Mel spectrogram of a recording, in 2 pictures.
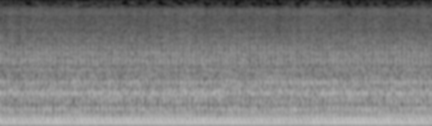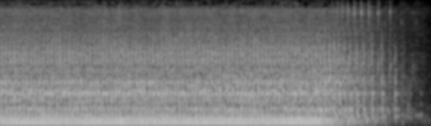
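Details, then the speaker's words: MTD lawnmower single-cylinder engine after sump gasket replacement fixed a large oil leak; coarse knocking chug about four beats a second before shutting down, sounds rough, cause unclear: rough running. "The engine sounds like it's not that great, but at least the oil has stopped leaking, and hopefully it'll last a few more seasons."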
